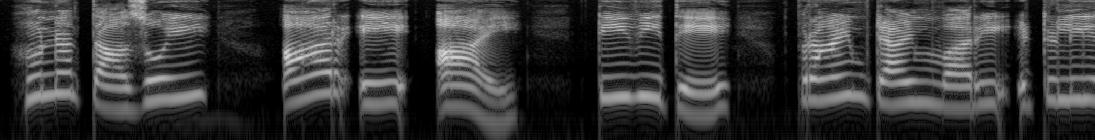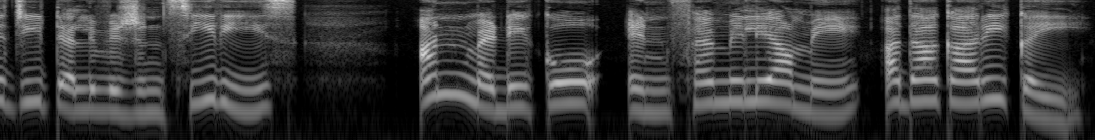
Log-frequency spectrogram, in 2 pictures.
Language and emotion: Sindhi, neutral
